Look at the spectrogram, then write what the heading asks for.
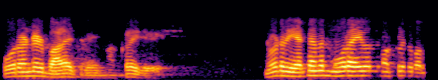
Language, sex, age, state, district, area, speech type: Kannada, male, 45-60, Karnataka, Gulbarga, urban, conversation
